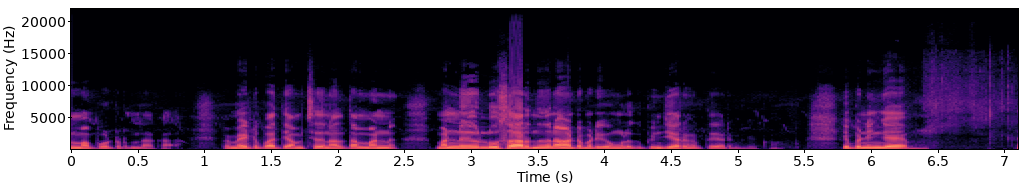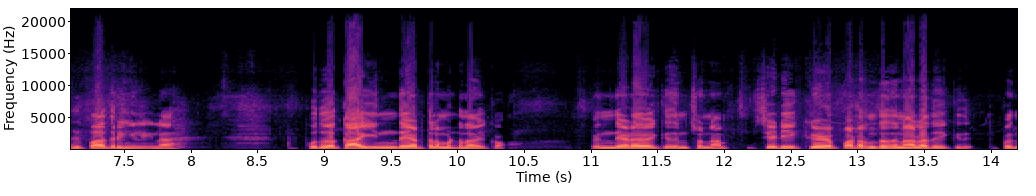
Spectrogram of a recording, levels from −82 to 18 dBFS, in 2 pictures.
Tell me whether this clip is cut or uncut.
uncut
